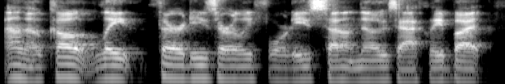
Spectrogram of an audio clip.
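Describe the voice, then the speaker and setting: A man's voice: low voice, level tone, brisk. A man in his thirties hosting a business podcast, chatting casually with candid, self-deprecating humor. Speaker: podcast host.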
